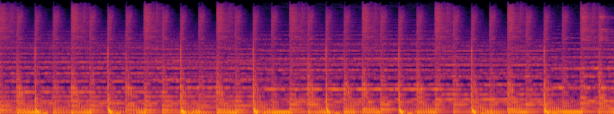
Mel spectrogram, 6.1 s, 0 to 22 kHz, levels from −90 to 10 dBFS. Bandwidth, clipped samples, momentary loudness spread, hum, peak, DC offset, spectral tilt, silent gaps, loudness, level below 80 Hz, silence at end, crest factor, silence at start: 20 kHz; under 0.1%; 3 LU; none; -2 dBFS; under 0.1%; -5.5 dB/octave; none; -19 LUFS; -24 dBFS; 0 s; 16 dB; 0 s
